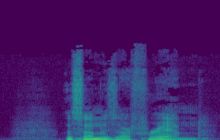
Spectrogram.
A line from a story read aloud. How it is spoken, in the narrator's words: said Fell, nervously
